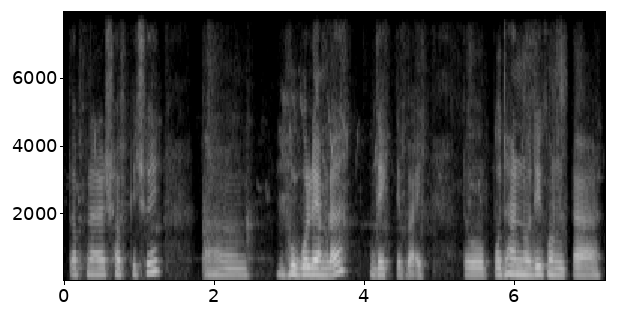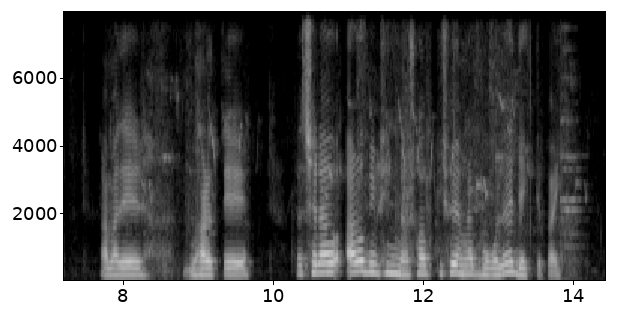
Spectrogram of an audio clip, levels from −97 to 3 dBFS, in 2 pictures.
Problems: background sounds at intervals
